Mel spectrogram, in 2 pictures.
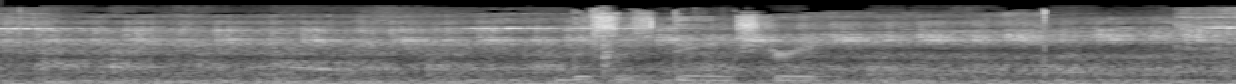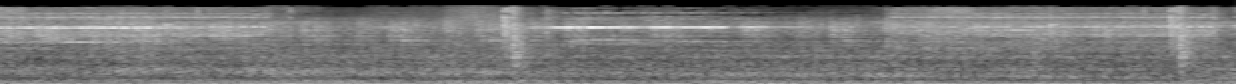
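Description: A train engine rumbles steadily as the train rolls along.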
